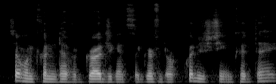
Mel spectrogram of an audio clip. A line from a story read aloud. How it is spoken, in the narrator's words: said Hagrid anxiously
